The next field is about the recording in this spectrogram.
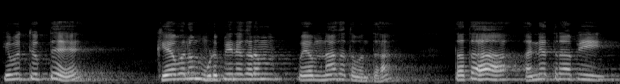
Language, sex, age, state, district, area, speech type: Sanskrit, male, 60+, Karnataka, Udupi, rural, spontaneous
